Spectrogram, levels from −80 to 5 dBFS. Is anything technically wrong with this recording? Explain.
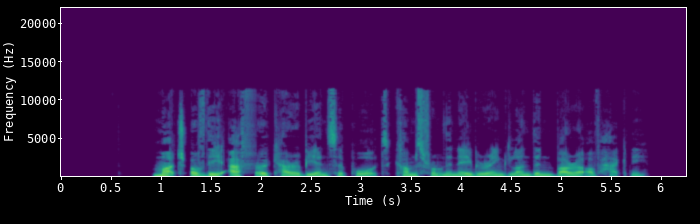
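Yes, there are two problems. Low-delay AAC compression throughout the speech: the rough, grainy texture, noise between the harmonics and the synthetic-sounding top band likely come from AAC-ELD's short frames, which resolve pitch harmonics poorly and, at a rate that fits around 32 kbps, starve the spectrum of bits.

AAC frame loss with concealment at 1.87 to 2.01 s and 3.77 to 3.83 s: about 80 ms and 40 ms of data went missing, and the decoder rebuilt it from the last good spectrum, so both gaps come through as brief smeared, noisy, phasey patches rather than clean sound.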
